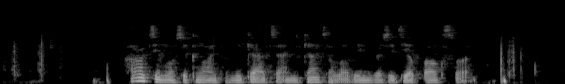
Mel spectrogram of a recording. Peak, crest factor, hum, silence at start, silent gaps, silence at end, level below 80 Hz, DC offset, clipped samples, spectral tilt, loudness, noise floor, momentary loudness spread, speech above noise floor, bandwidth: -14 dBFS; 18 dB; none; 0.1 s; none; 0.5 s; -60 dBFS; under 0.1%; under 0.1%; -7.5 dB/octave; -32 LUFS; -65 dBFS; 20 LU; 35 dB; 6.8 kHz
